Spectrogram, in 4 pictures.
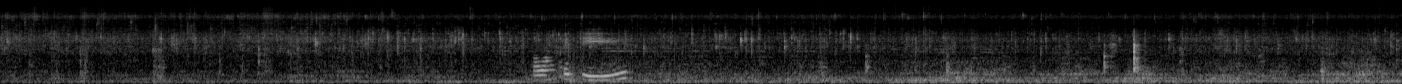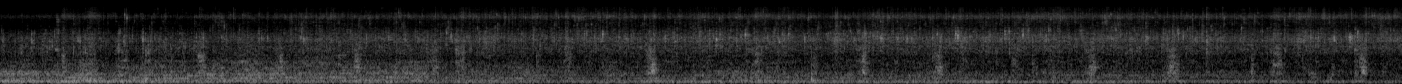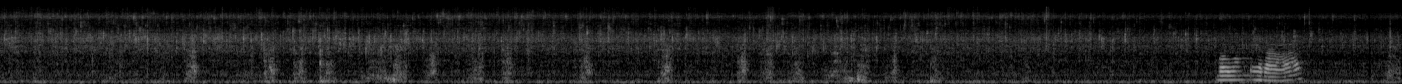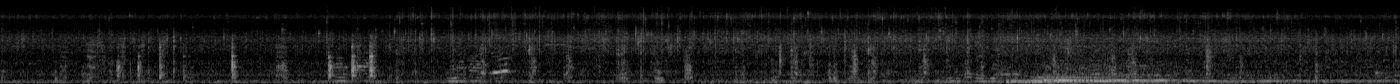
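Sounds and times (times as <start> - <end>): onion sizzling in hot oil: 0.0 - 56.0
spatula scraping pan: 8.0 - 38.5, 41.8 - 55.4.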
